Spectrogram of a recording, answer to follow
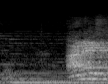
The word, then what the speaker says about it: honest: నెక్స్ట్ second rule వచ్చేసి silent letter of H. అంటే H తో వర్డ్ స్టార్ట్ అయ్యే వర్డ్స్ కి H సైలెంట్ గా ఉన్న వర్డ్స్ కి ముందు మనం యాన్ అనేది యూజ్ చేయాలి. Example an honest man.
